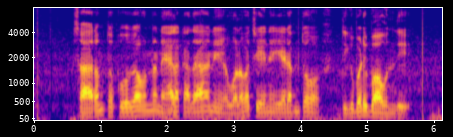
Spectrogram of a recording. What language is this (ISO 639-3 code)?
tel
